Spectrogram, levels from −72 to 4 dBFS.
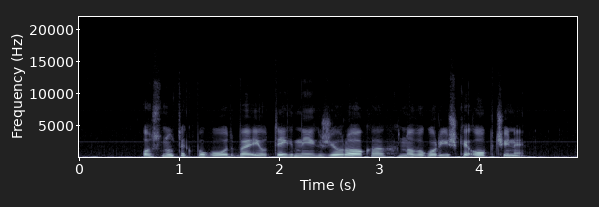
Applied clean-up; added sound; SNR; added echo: none; none; none; none.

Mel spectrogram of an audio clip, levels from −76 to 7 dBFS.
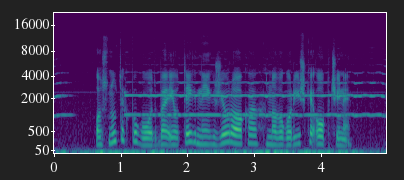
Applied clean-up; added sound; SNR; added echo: none; Wind instrument, woodwind instrument; 7 dB; none.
